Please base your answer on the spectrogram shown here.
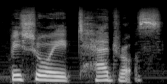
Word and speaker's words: Bishoy Tadros: it's kugi Heroes and my hero today is bishoy Tadros how are you going bishoy I'm doing well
